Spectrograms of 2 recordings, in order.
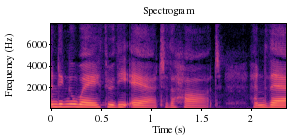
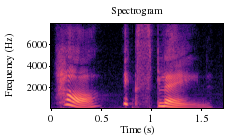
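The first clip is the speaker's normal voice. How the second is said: sharp, loud command; commanding lady; 7 dB louder, much slower than usual. A narrator's reading. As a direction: bark the order like a haughty lady. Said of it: "commanded the lady".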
